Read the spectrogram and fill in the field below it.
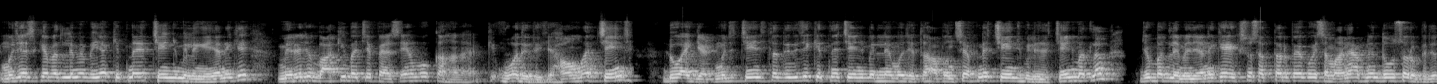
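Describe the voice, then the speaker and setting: A man with an Indian accent teaching spoken English, explaining in Hindi and saying English phrases slowly. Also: fairly high pitch, warm tone, reverberant, dull audio. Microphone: writes on a board while teaching.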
